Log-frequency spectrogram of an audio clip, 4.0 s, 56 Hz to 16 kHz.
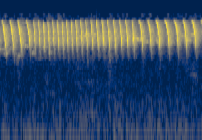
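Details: Canary in 2014 delivering a long, tight roll song: a rapid, even train of bright descending chirps, about seven per second, sustained without a break.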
